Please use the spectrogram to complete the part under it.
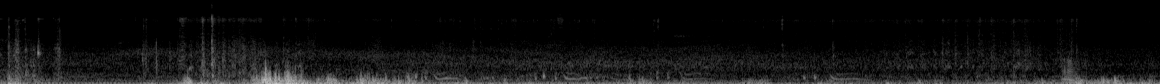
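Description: Young pigeons in a loft giving soft, low cooing calls that repeat through the clip under a faint background hum, with some rustling and a louder shuffling burst early on.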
